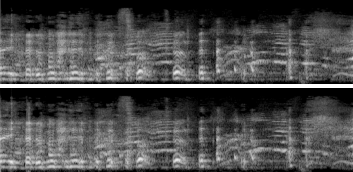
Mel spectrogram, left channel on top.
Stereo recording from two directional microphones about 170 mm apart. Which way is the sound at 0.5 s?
20° left (ahead or behind).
